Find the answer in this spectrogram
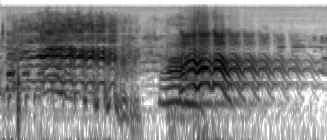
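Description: A person's voice in two long, rapidly quavering cries; the second starts loudest and fades away.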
